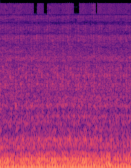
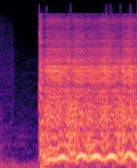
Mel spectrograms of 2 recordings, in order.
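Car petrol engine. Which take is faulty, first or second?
second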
